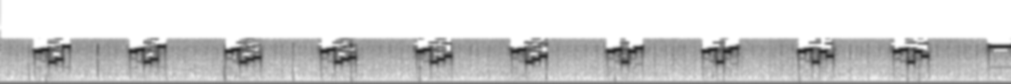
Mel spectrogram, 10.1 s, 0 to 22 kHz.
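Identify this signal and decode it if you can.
Five-tone selective call (ZVEI), heard as quick runs of five tones, tones of about 70 ms. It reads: 89133 89133 89134 89134 89135 89135 89180 89180 89185 89185
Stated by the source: ZVEI five-tone selective call 89131 received on an SDR.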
